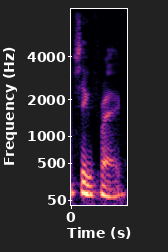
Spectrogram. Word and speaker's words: Sheigfred: Tama ba yung pronunciation ko? Shigfred. Yeah. Shigfred.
